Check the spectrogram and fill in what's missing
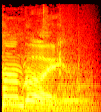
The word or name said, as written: Farmboy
